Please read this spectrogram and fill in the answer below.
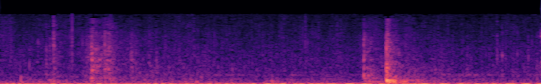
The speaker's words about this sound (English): He went out, and I heard a key turn in the lock of the door.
